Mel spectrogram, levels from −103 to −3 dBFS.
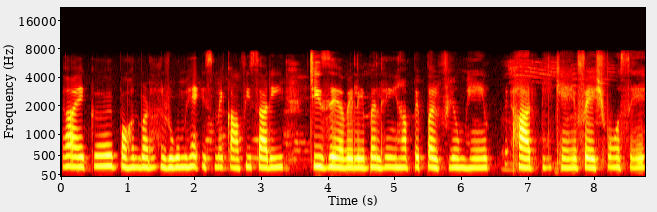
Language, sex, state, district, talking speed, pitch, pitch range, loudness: Hindi, female, Bihar, West Champaran, 145 wpm, 220 Hz, 215-230 Hz, -20 LUFS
